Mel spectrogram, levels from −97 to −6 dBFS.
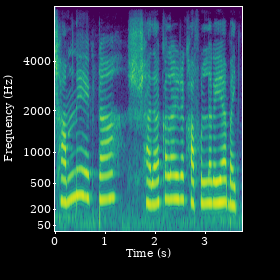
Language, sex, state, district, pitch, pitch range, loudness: Bengali, female, Assam, Hailakandi, 285 Hz, 265-305 Hz, -16 LUFS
